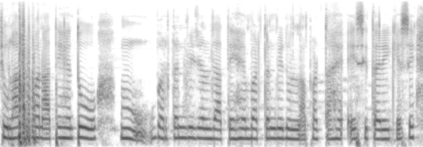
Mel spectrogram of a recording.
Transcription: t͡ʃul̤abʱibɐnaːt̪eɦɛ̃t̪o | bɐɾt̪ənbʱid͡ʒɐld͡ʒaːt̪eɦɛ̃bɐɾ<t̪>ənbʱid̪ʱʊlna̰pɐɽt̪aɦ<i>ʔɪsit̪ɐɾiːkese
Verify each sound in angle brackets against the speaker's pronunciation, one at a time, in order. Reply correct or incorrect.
correct, incorrect: ɛ

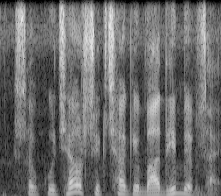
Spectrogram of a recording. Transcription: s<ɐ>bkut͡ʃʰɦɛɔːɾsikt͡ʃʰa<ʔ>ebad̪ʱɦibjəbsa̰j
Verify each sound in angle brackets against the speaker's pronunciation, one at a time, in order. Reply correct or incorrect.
incorrect: ə, incorrect: k

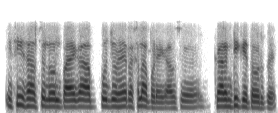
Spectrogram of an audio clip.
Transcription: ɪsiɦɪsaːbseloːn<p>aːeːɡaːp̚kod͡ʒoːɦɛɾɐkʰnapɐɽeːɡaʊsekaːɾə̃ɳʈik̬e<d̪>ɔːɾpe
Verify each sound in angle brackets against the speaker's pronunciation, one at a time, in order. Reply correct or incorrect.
correct, incorrect: t̪

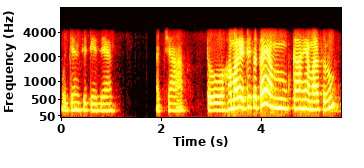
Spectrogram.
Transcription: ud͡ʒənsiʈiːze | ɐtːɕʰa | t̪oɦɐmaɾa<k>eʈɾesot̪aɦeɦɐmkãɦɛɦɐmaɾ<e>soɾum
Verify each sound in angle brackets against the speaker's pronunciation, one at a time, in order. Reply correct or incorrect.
incorrect: none, incorrect: a

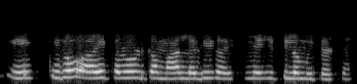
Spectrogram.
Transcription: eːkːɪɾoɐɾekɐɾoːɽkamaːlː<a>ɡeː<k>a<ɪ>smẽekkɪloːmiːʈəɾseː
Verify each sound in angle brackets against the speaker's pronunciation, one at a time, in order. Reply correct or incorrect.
incorrect: ɐ, incorrect: ɡ, correct

